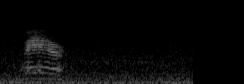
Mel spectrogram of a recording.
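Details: One brief, bright meow from Butters the pet cat, rising and falling quickly near the start, followed by near silence.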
